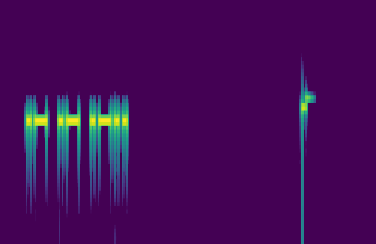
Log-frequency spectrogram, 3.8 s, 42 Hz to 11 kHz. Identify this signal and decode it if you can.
Morse code, heard as a keyed tone, about 32 wpm, 700 Hz. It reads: AAL
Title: USA Call Sign Postfixes - 3 Letters 30wpm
